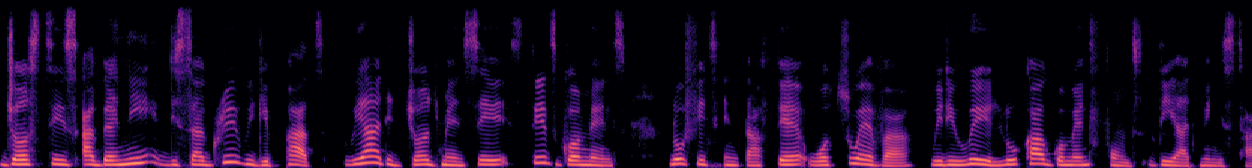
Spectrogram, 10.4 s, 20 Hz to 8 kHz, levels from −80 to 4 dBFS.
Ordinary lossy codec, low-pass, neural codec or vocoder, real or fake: none; none; codec, 16 kHz, 4 kbps, X-Codec, HuBERT features, trained on LibriSpeech; fake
